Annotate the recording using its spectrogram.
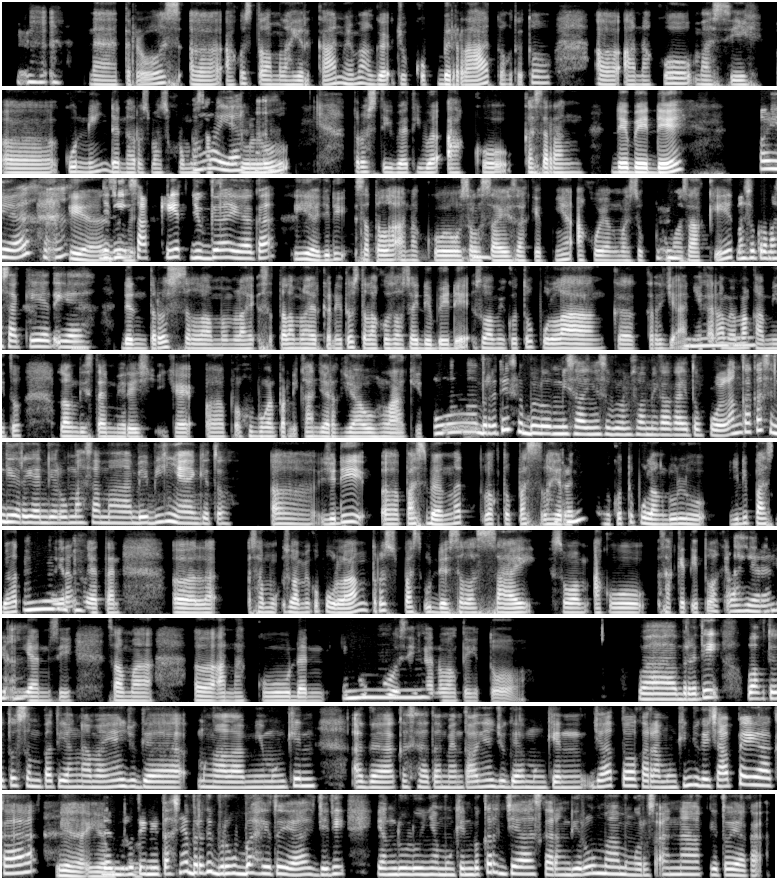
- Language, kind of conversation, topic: Indonesian, podcast, Bagaimana cara kamu menjaga kesehatan mental saat sedang dalam masa pemulihan?
- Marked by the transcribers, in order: tapping; other background noise; in English: "long distance marriage"; in English: "baby-nya"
